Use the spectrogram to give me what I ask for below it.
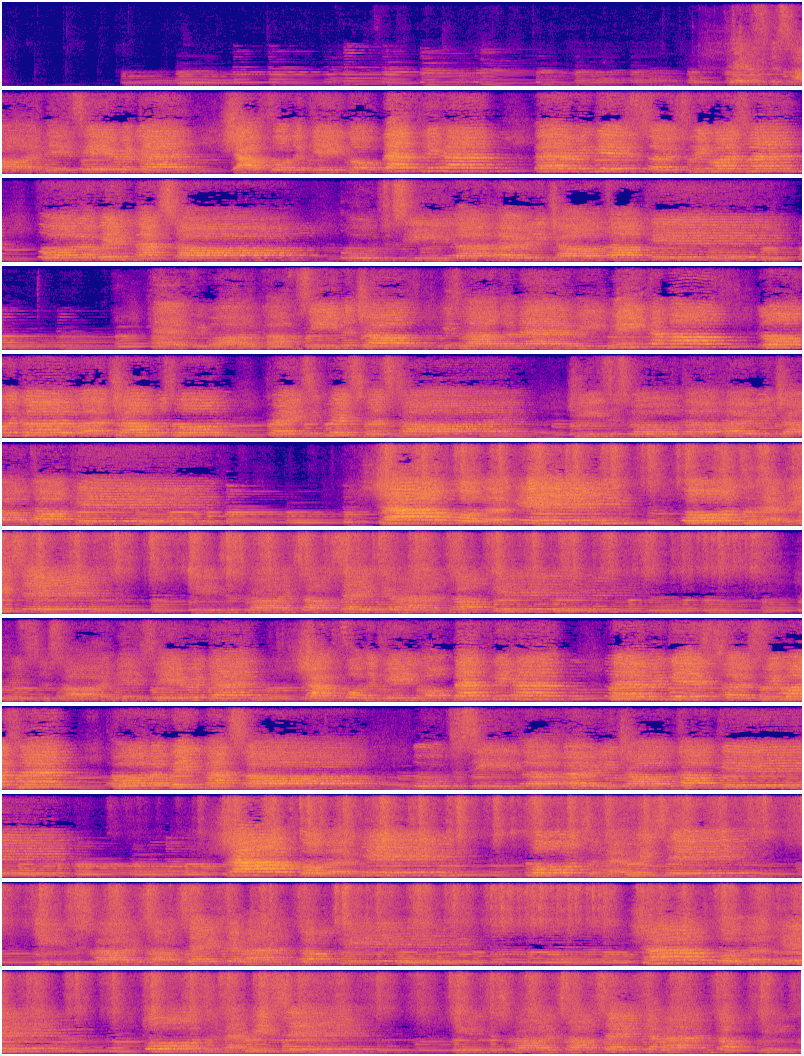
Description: A joyous and vibrant carol for junior choir and piano.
